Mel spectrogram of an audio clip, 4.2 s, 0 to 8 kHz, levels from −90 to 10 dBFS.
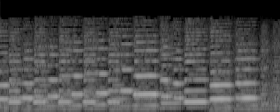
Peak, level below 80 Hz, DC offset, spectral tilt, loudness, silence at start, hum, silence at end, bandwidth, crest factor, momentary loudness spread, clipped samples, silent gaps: -20 dBFS; -58 dBFS; under 0.1%; -4 dB/octave; -32 LUFS; 0 s; none; 0 s; 5 kHz; 12 dB; 4 LU; under 0.1%; none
